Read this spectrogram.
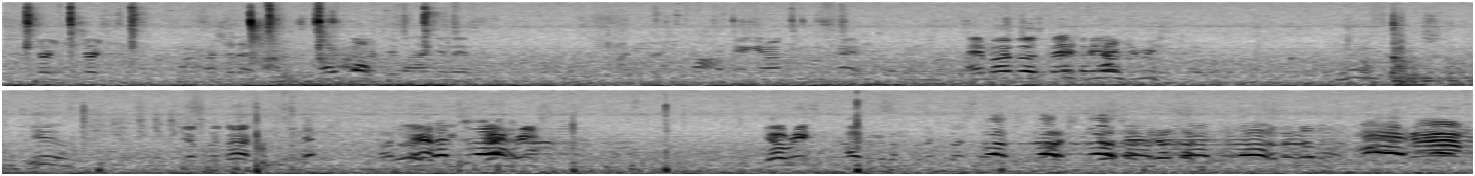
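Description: Young men shout to one another across an open outdoor field.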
